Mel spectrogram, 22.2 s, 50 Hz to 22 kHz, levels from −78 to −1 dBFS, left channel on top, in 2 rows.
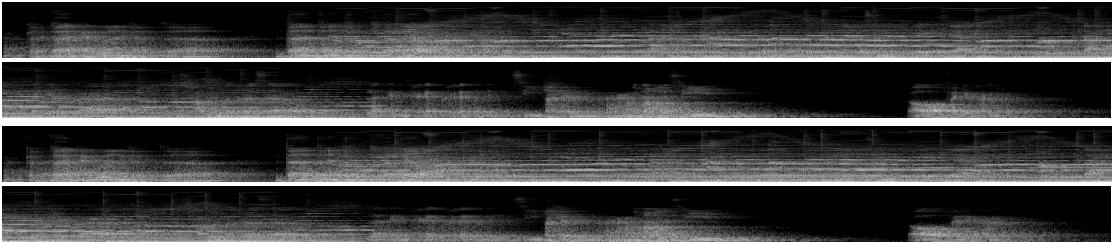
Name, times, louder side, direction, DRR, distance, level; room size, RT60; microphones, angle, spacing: voice 1, 0.2-2.0 2.8-5.1 16.5-16.8 17.1-17.8, equal, 30° right, -8 dB, 0.9 m, -26 dB
sound 1, 3.3-14.6, right 1 dB, 80° right, 0.8 m, -22 dB
voice 2, 6.3-9.8 10.3-12.4 12.8-14.3 14.7-18.4 20.1-21.1, left 1 dB, 55° left, -2 dB, 0.6 m, -30 dB
2.9 x 2.2 x 3.4 m, 2.1 s
head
